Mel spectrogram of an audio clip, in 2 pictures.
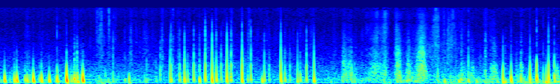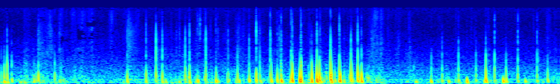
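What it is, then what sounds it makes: Rubber duck toy. A small red hollow rubber duck with white hearts is held in both hands and tapped quickly with fingertips and nails. Rapid bursts of short, dull, low-pitched taps come in clusters with brief quieter gaps, each tap dying away almost instantly.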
